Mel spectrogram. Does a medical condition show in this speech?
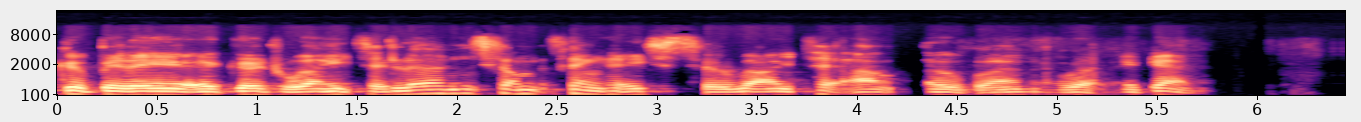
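Yes: cerebral palsy with dysarthria.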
